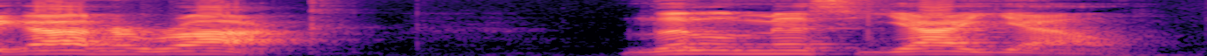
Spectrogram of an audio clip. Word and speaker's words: Yael: Little Miss Jail. – Yael. – No, it's a J. – Right. I looked it up because it's a biblical thing, and it's actually from the Bible, but it's pronounced Yael.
